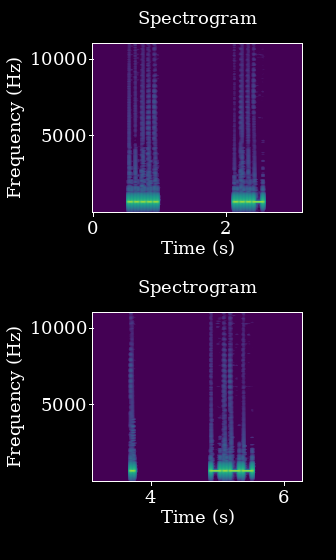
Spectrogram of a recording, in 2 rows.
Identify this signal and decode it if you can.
Morse code, heard as a keyed tone, about 25 wpm, 700 Hz. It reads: 5 V E Y
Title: USA Call Signs - 8x Character Spacing - 25wpm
